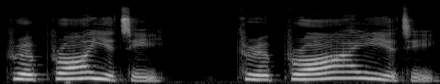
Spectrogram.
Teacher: When we add the suffix, it becomes propriety, propriety. So the stress on pri, the antepenult.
